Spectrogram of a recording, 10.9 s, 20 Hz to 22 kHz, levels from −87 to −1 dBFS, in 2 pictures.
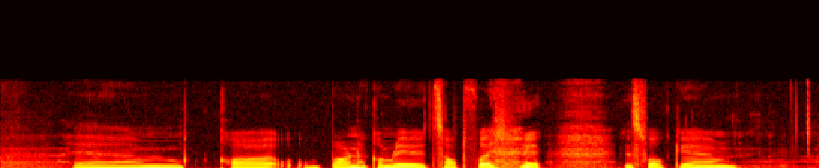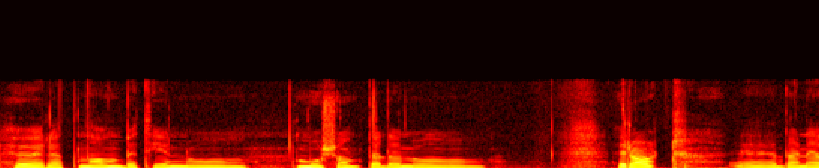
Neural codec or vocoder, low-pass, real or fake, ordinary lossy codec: none; none; real; none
